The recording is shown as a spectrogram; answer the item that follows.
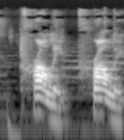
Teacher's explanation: So the syllable ba in the middle is completely silent. It becomes probably, probably.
